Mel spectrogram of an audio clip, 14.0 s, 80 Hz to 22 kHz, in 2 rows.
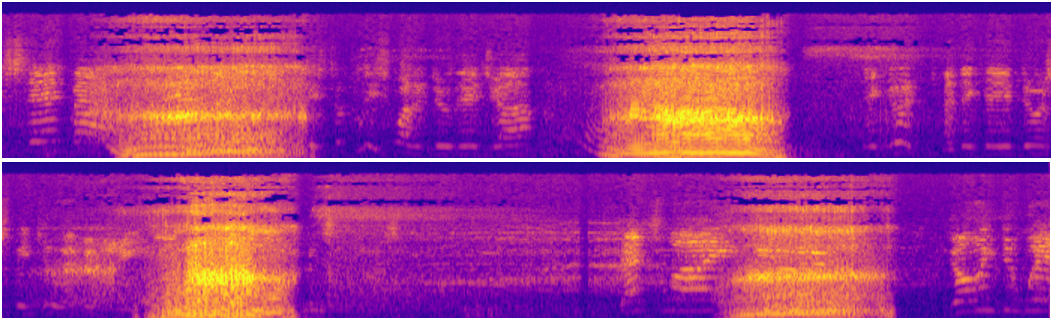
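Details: Person filmed snoring while asleep: loud, rattling snores on each in-breath, about 16 breaths a minute, with quiet pauses between; snoring.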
